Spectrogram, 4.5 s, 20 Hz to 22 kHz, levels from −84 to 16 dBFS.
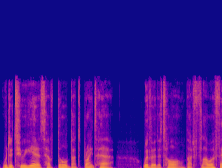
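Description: A short concealed packet loss at 2.83 to 2.89 s: about 40 ms of the speech arrived too late to decode, so the receiver extended the preceding sound for 38 ms and crossfaded back, leaving a brief smeared wobble where the real audio should be.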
